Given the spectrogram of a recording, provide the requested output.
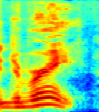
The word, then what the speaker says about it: Debris: debris spelled debris famously I always say debris but it's actually debris so check out Jonathan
